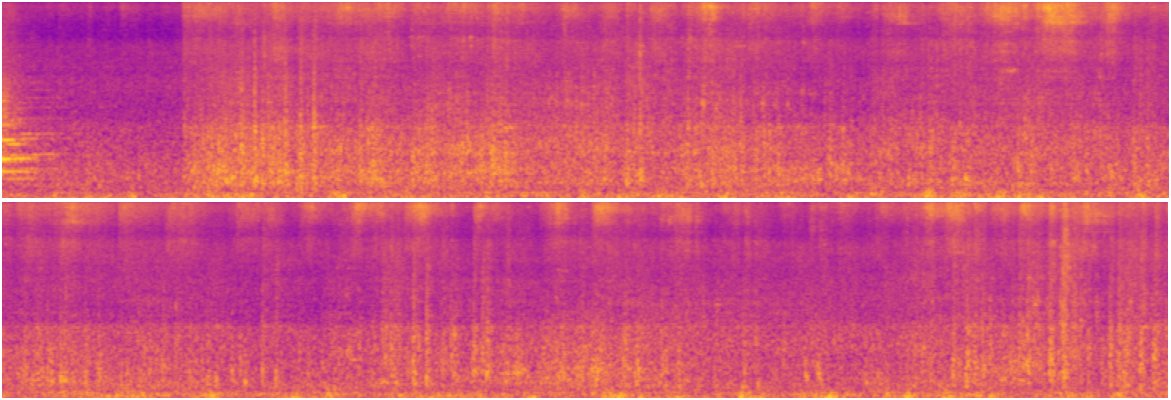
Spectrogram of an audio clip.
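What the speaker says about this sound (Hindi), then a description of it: "इस वजह से ट्रेन अप्रोच बना रही है हमारी" A crowded railcar runs on the tracks as it approaches a small railway station in India, with a loud, steady rumble and rattle heard from onboard throughout, with no talking.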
